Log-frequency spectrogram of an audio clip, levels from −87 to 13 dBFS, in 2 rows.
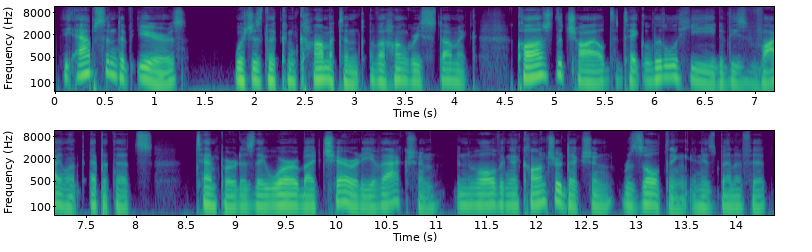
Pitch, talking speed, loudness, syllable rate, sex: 110 Hz, 160 wpm, -21 LUFS, 5.3 syllables/s, male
